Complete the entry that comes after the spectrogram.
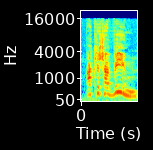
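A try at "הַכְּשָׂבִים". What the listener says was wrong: Haksavim. It's a sin.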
